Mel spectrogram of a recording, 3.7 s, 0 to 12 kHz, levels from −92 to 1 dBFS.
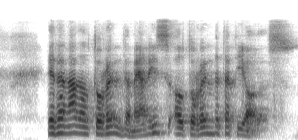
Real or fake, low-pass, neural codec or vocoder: fake; 7.2 kHz; codec, 16 kHz, 0.8 kbps, ZipCodec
